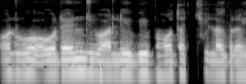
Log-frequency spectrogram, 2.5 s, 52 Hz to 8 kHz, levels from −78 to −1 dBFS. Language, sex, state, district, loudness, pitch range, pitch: Hindi, male, Uttar Pradesh, Jyotiba Phule Nagar, -16 LUFS, 105-110 Hz, 110 Hz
